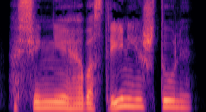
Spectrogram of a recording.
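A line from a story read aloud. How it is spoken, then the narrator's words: Quiet whisper. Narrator (Russian): тихо прошептала Алиса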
